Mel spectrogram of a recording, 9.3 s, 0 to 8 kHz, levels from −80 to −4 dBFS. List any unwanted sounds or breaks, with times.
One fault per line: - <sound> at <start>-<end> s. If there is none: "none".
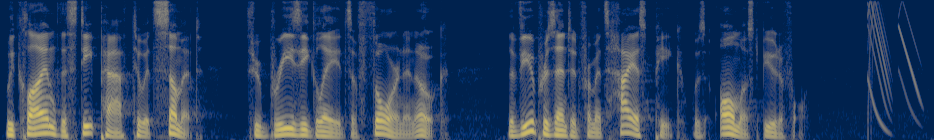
- chirp at 8.7-9.2 s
